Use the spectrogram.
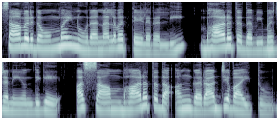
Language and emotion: Kannada, neutral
